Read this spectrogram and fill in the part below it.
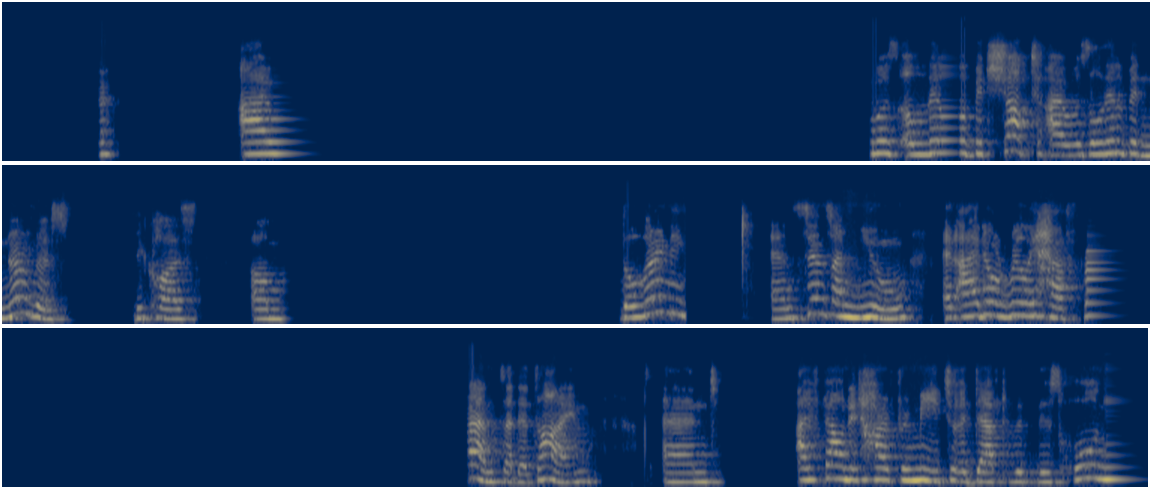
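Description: A young woman speaks calmly with pauses, heard through an online call microphone.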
